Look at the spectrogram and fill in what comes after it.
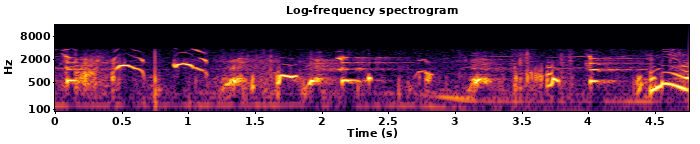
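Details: Chesapeake Bay Retriever puppies whimpering and whining, a run of high, arching, tonal cries that rise and fall, some overlapping, with a person's voice speaking softly to them in between.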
